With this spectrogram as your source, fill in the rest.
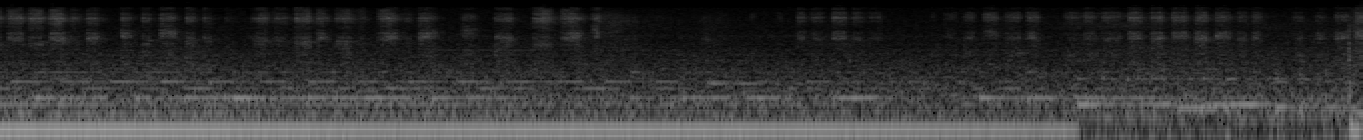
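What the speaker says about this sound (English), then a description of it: "you'll just draw hooks like that" Pen or pencil drawing short curved hook strokes on paper, a steady scratchy scraping close by, one stroke then another, over a constant low hum with no talk.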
